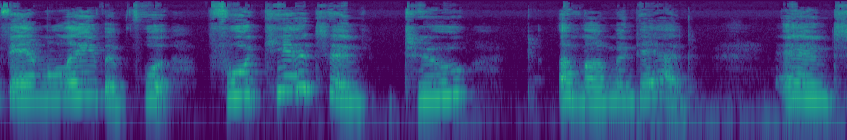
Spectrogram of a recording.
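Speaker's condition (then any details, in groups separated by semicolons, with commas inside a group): Cerebral palsy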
